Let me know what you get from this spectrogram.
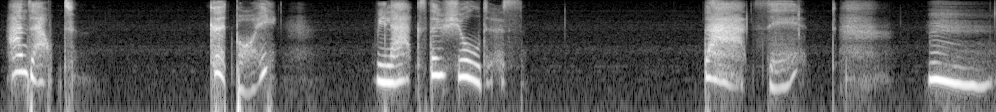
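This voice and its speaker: A sweetly controlling young nurse, voiced by a woman with a British accent murmurs and whispers right against the mic. Her voice sits high and light, and she drags every word out with syrupy slowness. The sound is dry and close, with no room around it. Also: no room sound, full character voice. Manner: slow, intimate, teasing purr with frequent whispers. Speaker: ASMR roleplay creator. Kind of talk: ASMR roleplay, soft-spoken and whispered.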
